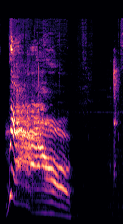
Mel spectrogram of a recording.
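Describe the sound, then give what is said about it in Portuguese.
A voice does one long, loud, meow-like wail, imitating a cat. The pitch jumps up sharply, then slides slowly downward before cutting off, followed by a brief faint rustle. “Você percebe que ele tentou te intimidar, mas pareceu só um gato miando, entendeu?”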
